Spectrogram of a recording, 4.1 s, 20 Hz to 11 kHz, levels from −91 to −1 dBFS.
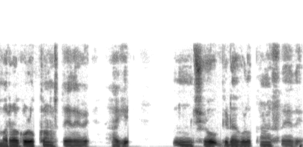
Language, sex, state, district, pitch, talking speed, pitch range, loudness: Kannada, male, Karnataka, Bidar, 105 Hz, 145 wpm, 95-105 Hz, -19 LUFS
